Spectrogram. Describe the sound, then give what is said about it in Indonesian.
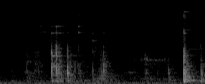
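Cups and a spoon clink together a few times in an irregular pattern as tea is being made, each knock giving a short bright ring that fades quickly, with no talking. “Is she making tea?”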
